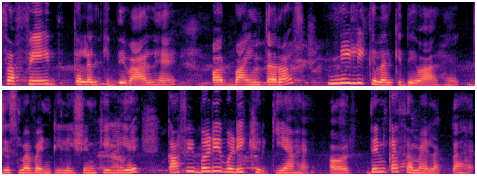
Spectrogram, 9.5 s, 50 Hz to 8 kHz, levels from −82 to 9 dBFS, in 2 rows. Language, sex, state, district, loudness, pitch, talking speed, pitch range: Hindi, female, Gujarat, Gandhinagar, -16 LUFS, 225 Hz, 175 wpm, 205-290 Hz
